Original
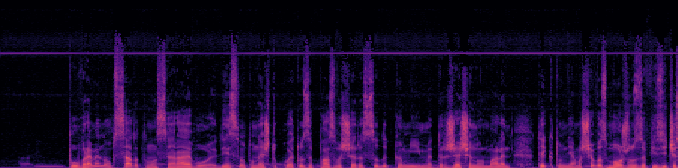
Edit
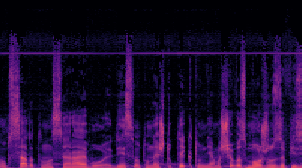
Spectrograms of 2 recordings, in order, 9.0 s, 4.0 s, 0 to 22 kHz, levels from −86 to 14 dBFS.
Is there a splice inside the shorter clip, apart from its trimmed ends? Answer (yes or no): yes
